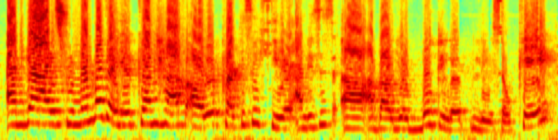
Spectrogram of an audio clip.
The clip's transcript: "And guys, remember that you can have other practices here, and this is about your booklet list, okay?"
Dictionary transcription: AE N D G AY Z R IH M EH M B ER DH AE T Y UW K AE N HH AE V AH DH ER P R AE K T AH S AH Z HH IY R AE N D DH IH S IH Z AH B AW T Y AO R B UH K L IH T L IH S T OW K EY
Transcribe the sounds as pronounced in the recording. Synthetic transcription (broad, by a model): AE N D G AY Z R IH M EH M B ER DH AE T Y UW K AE N HH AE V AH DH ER P R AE K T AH S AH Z HH IY R AE N D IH S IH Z AH B AW T Y AO R B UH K L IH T L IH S OW K EY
